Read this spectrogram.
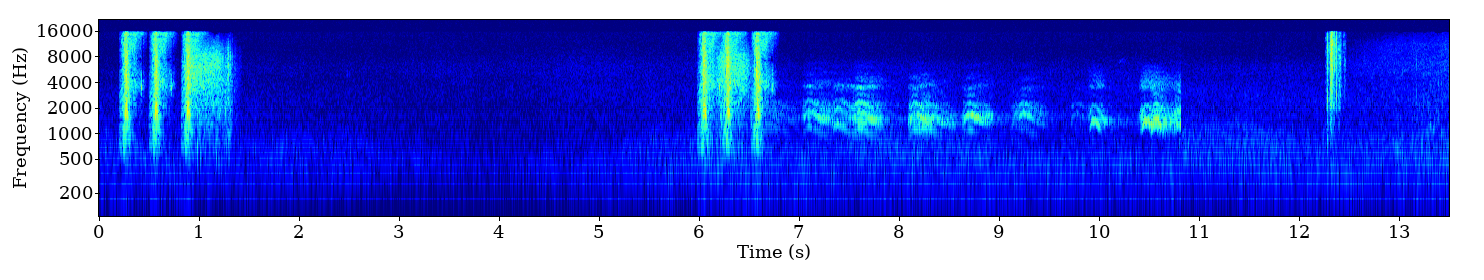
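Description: Short sharp clicks sound in quick groups.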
